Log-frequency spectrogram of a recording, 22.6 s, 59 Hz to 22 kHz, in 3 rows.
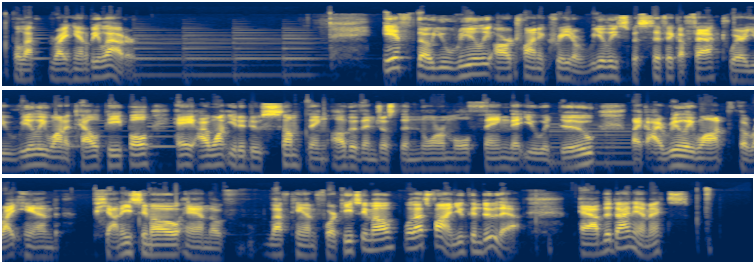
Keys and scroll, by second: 1.1 space, 4.2 space, 7.2-8.7 typing, 9.5 Escape, 11.1-13.2 typing, 14.0 Escape.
